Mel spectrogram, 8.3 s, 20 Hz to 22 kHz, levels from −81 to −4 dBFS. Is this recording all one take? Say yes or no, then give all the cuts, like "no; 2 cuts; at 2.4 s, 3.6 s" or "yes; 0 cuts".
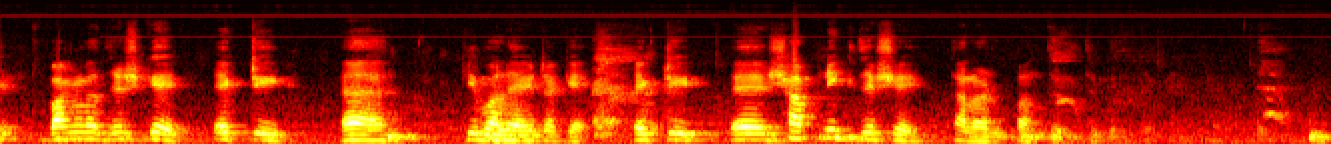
yes; 0 cuts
